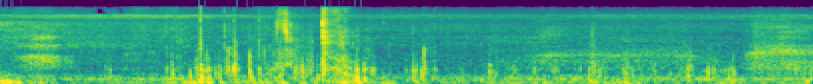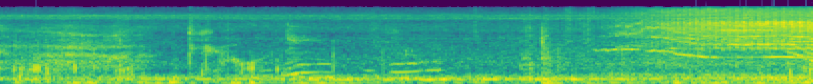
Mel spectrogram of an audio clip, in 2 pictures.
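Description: Handling noise from a handheld phone being carried: a few sharp knocks and rubs in the first couple of seconds, then a low steady background with faint, indistinct voices.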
